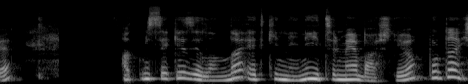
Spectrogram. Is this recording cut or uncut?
uncut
